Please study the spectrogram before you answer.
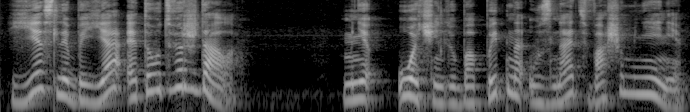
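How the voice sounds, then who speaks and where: A woman language teacher with a native Russian accent and a lowish voice. She speaks very slowly in an educational monologue, articulating each phrase carefully for learners. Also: a little mellow. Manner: careful articulation, explains words in simple synonyms.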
